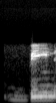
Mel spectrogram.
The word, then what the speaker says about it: being: see being in isolation being in itself it's b but when we see it in sentences we say bin like bi and bin so you have to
